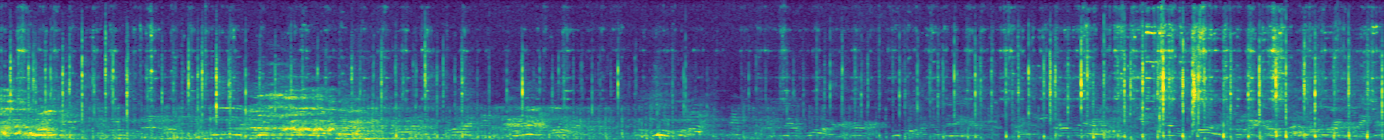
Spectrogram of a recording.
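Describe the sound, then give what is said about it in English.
Many hooves of a mounted troop clip-clop in a steady, uneven patter as the riders halt at a creek, with a horse whinnying partway through, over a dense rumble of movement and men talking. “Tell the men to dismount and unsaddle, pin graze and water.”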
